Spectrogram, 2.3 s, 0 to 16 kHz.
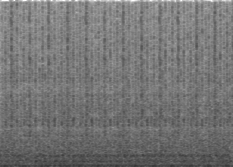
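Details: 1926 Oakland engine, back running after 75 years, idling with fan spinning during water pump lubrication check: even steady idle, smooth low rumble, no knocks or misses; running fine.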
